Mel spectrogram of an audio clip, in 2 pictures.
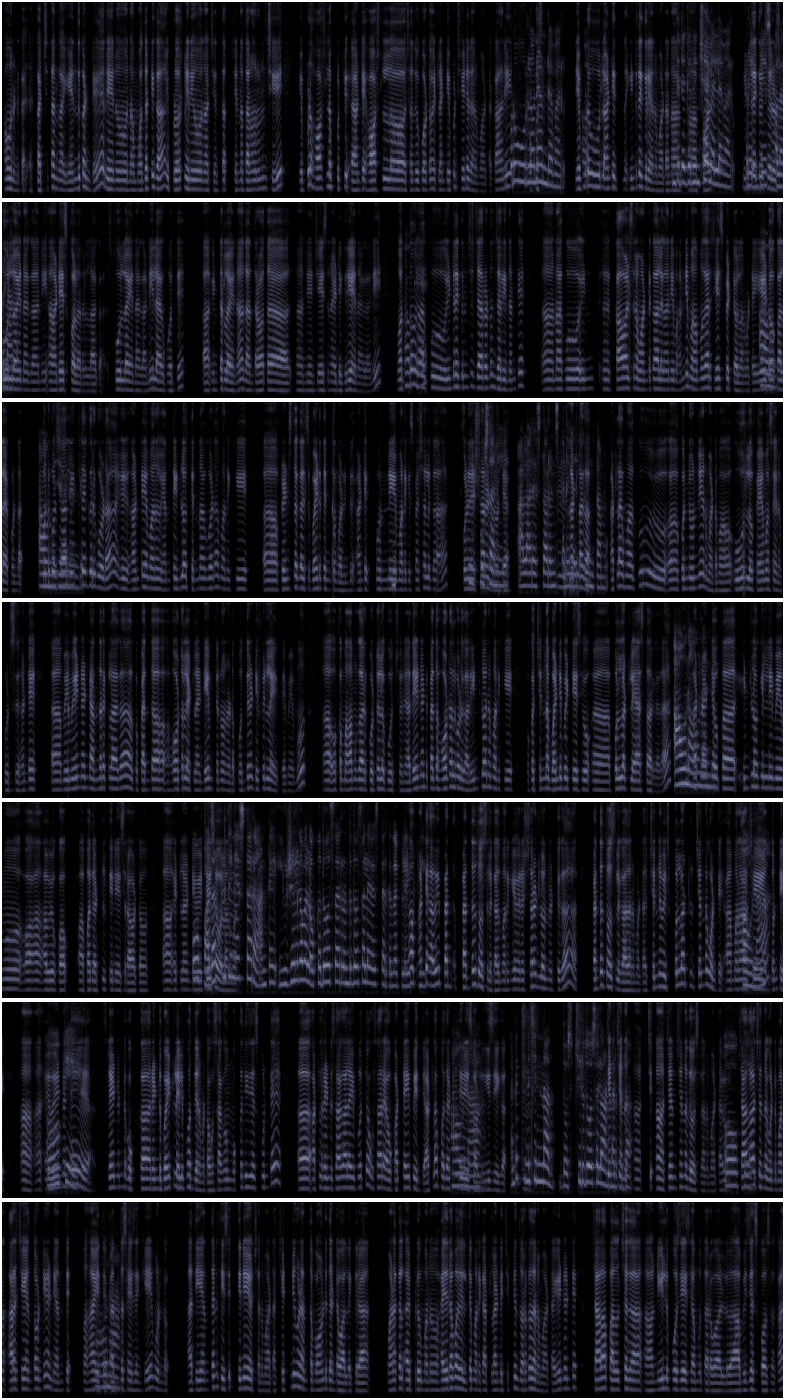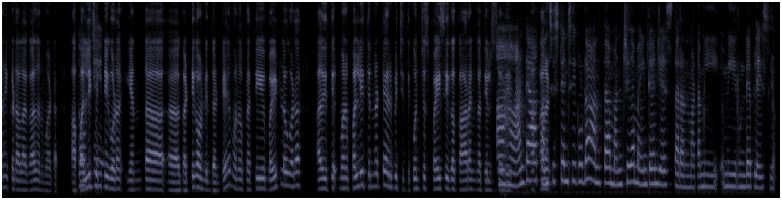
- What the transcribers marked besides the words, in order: in English: "హాస్టల్లో"; in English: "హాస్టల్లో"; in English: "డే స్కాలర్"; in English: "డే స్కాలర్"; in English: "ఫ్రెండ్స్‌తో"; other background noise; in English: "స్పెషల్‌గా"; in English: "స్ట్రీట్"; in English: "రెస్టారెంట్స్‌కని"; in English: "ఫేమస్"; in English: "ఫుడ్స్"; in English: "హోటల్"; in English: "హోటల్"; in English: "యూజువల్‌గా"; in English: "ప్లేట్‌కి"; in English: "రెస్టారెంట్‌లో"; in English: "బైట్‌లో"; in English: "ఈజీగా"; in English: "బిజినెస్"; in English: "బైట్‌లో"; in English: "స్పైసీగా"; in English: "కన్సిస్టెన్సీ"; in English: "మెయిన్‌టైన్"; in English: "ప్లేస్‌లో"
- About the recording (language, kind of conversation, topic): Telugu, podcast, విదేశాలకు వెళ్లాక మీకు గుర్తొచ్చే ఆహార జ్ఞాపకాలు ఏవి?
